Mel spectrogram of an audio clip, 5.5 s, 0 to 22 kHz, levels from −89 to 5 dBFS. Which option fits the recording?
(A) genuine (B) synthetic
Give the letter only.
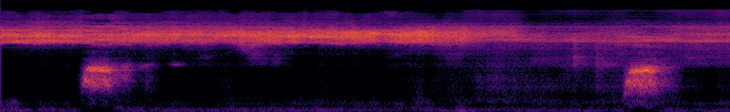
B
